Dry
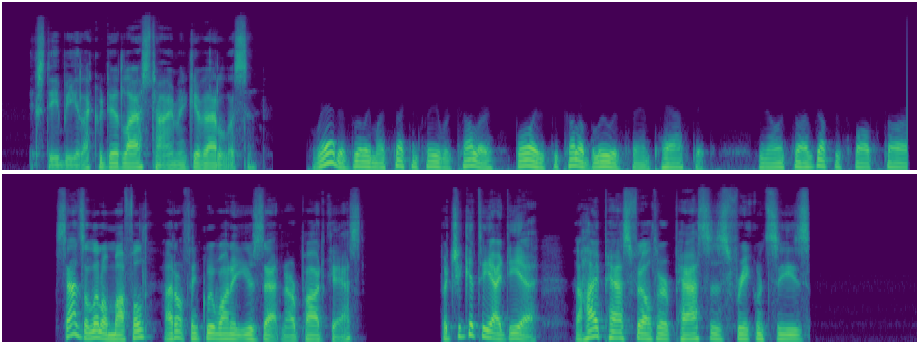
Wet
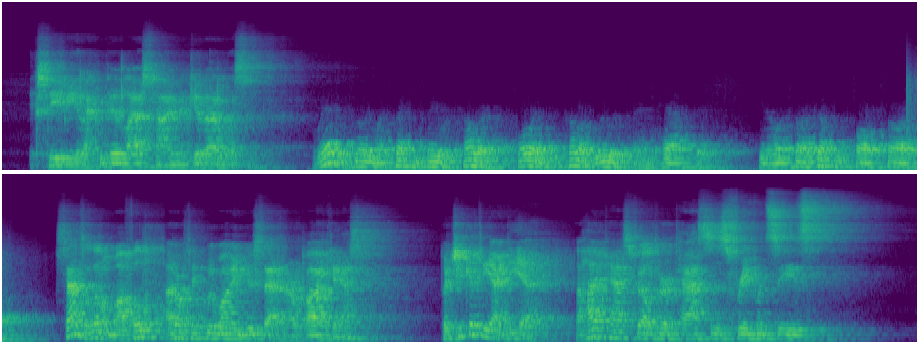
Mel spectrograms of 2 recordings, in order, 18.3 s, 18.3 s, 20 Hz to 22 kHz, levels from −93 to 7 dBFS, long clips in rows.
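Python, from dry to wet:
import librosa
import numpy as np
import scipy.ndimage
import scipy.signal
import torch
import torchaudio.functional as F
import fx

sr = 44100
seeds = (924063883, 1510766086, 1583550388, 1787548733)

y = fx.tilt_eq(x, sr, slope=1.5)
y = fx.rider(y, sr, range_db=4, speed_s=0.5)
y = fx.filter_sweep_lowpass(y, sr, from_hz=3000.0, to_hz=10000.0, start_s=15.4, end_s=17.06, q=2.3)
y = fx.rev_double_slope(y, sr, seeds[0], early_s=0.74, late_s=2.1, knee_db=-23, drr_db=-1.5)
y = fx.sustainer(y, sr, db_per_s=50.0)
y = y * 10.0 ** (-3.0 / 20.0)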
